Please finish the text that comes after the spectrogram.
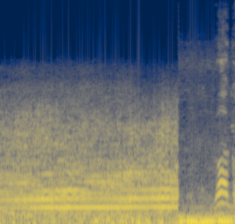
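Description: Inside a Nissan GTR, the engine holds a loud, steady drone with a tonal whine, then the pitch drops abruptly, and a voice starts talking at the end.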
